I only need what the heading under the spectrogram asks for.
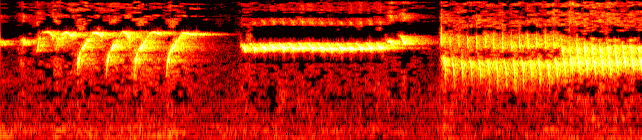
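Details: Canary tutoring song: five repeated downward-sweeping notes, a long steady high whistle, then a dense rolling buzzy trill to the end.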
